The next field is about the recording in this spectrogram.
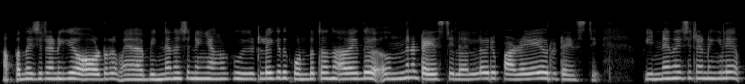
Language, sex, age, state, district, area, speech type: Malayalam, female, 18-30, Kerala, Kozhikode, urban, spontaneous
